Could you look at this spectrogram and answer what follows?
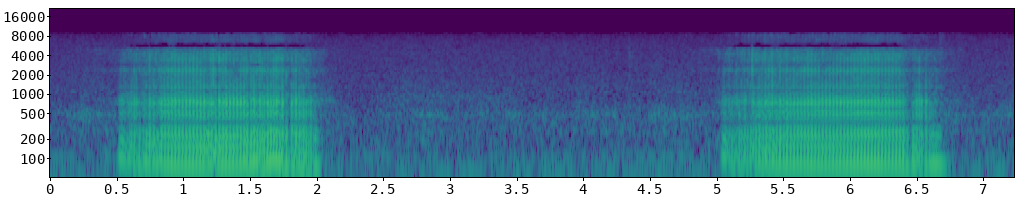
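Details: Two long, loud, low rumbling snores with quiet gaps, about 13 breaths a minute; typical snoring, recording given a snoring score of 77.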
